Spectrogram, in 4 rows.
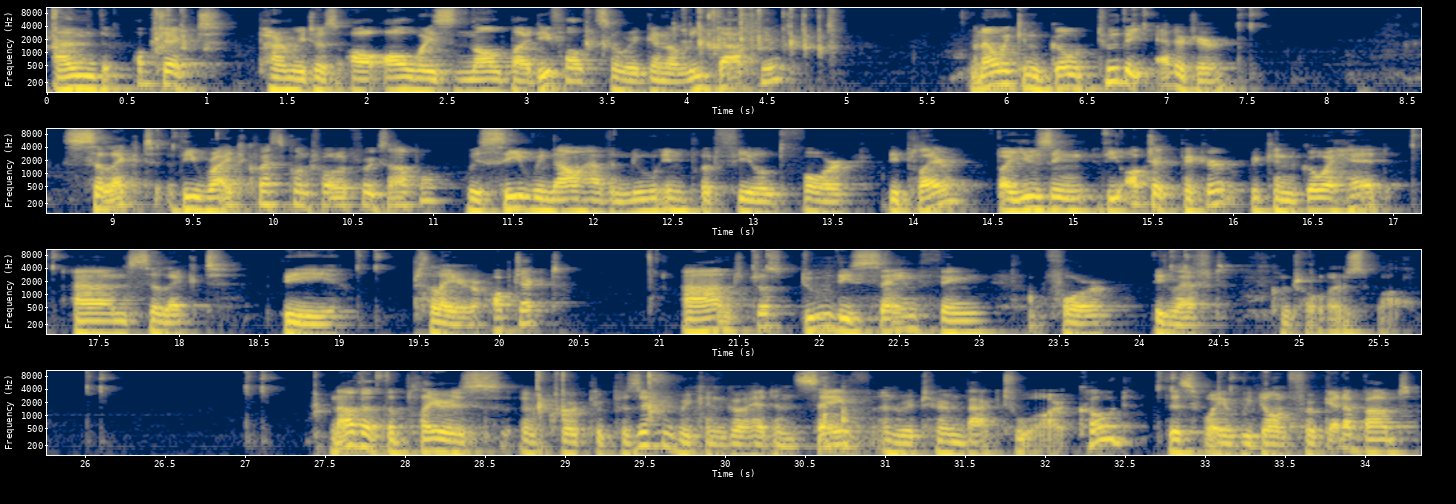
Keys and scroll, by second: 0.0 ctrl+alt+0, 0.8 Escape, 0.9 k, 3.4-5.0 typing.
